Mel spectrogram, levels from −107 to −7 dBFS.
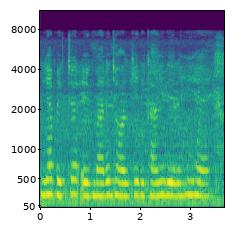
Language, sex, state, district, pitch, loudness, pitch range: Hindi, female, Uttar Pradesh, Lucknow, 225 Hz, -14 LUFS, 215-230 Hz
